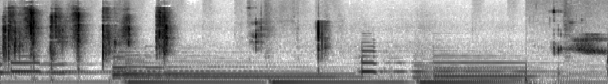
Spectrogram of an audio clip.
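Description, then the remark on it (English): Cards being shuffled, a quick burst of riffling flicks followed by softer slides and taps, all over a steady low background drone with no one talking. “Okay, so let's shuffle these cards.”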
